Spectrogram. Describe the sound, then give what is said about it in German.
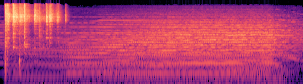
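A tin bowl, kicked off a stool, drops and clatters on a cold stone floor, with a quick burst of bouncing rattles followed by a long, steady metallic ringing that slowly fades. It is loud, and no one speaks. “Laut scheppernd fällt der Napf auf den kalten Steinboden.”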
